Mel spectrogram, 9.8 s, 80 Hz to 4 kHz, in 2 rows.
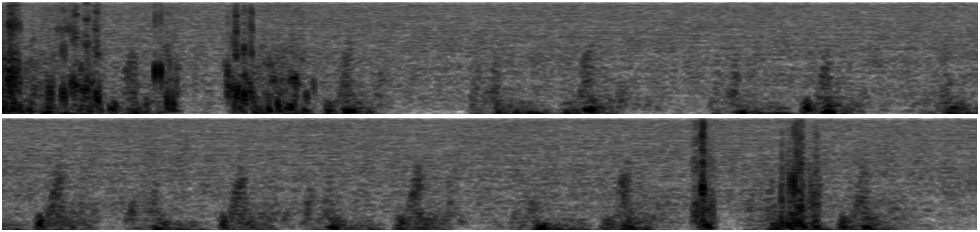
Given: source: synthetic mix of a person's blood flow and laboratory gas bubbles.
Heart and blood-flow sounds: Doppler ultrasound of blood flow; precordium
0.00-0.55 s: bubbles
0.72-0.94 s: bubbles
1.12-1.61 s: bubbles
8.35-8.49 s: bubbles
8.77-9.02 s: bubbles
From the record:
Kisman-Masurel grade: 223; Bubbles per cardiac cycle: several, 3 to 8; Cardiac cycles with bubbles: 10 to 50%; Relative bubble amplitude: loud (0.450 to 0.775); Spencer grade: 2 (many but less than half of the cardiac periods contain bubble signals, singularly or in groups); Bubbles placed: anywhere in the cardiac cycle

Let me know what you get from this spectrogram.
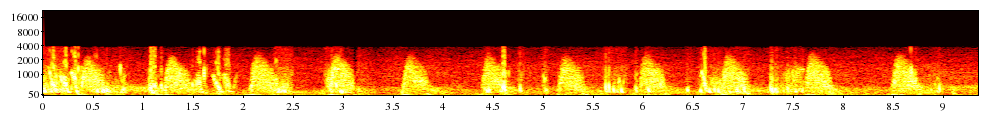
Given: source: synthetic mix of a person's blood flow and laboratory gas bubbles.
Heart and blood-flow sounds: Doppler ultrasound of blood flow; subclavian vein
0.00-0.40 s: bubbles
0.48-0.87 s: bubbles
1.02-1.23 s: bubbles
1.47-1.65 s: bubbles
1.68-1.95 s: bubbles
2.28-2.50 s: bubbles
2.81-3.06 s: bubbles
4.37-4.69 s: bubbles
4.73-4.83 s: bubbles
4.98-5.07 s: bubbles
5.58-5.83 s: bubbles
5.90-5.96 s: bubbles
6.00-6.14 s: bubbles
6.40-6.50 s: bubbles
6.54-7.07 s: bubbles
7.23-7.62 s: bubbles
8.62-8.76 s: bubbles
8.84-9.00 s: bubbles
From the record:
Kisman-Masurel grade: 233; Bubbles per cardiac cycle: several, 3 to 8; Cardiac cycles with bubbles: 50 to 99%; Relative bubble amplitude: loud (0.450 to 0.775); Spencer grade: 3 (all of the cardiac periods contain showers or single bubble signals, but not dominating or overriding the cardiac motion signals); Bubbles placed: anywhere in the cardiac cycle

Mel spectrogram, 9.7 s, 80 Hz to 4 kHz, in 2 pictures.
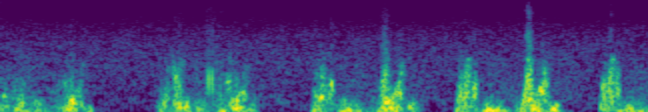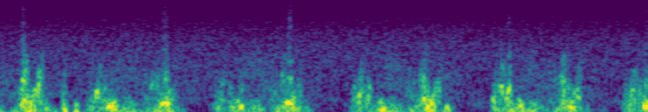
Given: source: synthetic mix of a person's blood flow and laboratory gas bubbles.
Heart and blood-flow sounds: Doppler ultrasound of blood flow; precordium
0.00-0.26 s: bubbles
1.26-1.39 s: bubbles
1.52-1.68 s: bubbles
From the record:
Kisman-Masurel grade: 123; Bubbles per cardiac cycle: 1 to 2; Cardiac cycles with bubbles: 10 to 50%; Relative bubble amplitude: loud (0.450 to 0.775); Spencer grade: 2 (many but less than half of the cardiac periods contain bubble signals, singularly or in groups); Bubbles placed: anywhere in the cardiac cycle

